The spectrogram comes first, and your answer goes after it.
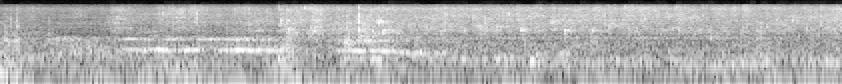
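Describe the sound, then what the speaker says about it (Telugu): An air cooler's water pump motor pushes water forcefully through its pipe, a continuous splashing rush with a faint motor whine, steady and close, with a voice speaking briefly over it. "ఫ్రెండ్స్ చూడండి, వాటర్ వస్తుంది ఫుల్గా ఫోర్స్గా."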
